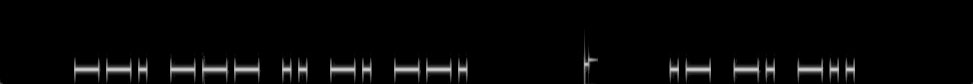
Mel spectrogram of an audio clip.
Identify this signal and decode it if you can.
Morse code, heard as a keyed tone, about 15 wpm, 700 Hz. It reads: GOING AND
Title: Sets of 2 Words - New Word Drill - 15wpm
